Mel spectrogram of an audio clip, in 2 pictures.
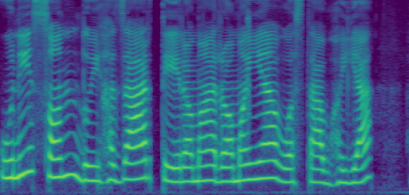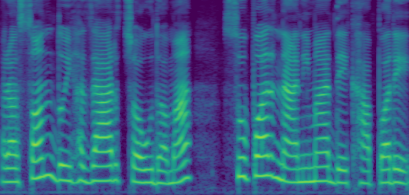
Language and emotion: Nepali, neutral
